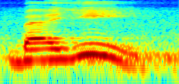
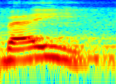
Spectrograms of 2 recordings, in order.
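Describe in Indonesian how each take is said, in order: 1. Bunyi y-nya jelas dan tegas. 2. Bunyi y-nya lemah dan tidak jelas. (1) "Y-nya kurang jelas" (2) "Bukan bayi"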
